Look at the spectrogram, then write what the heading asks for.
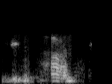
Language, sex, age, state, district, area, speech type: Bengali, male, 45-60, West Bengal, Jhargram, rural, conversation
